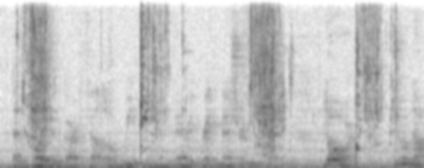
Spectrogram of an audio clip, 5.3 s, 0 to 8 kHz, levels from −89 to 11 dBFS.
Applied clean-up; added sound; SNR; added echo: none; Liquid; -1 dB; reverberation time 0.3 s.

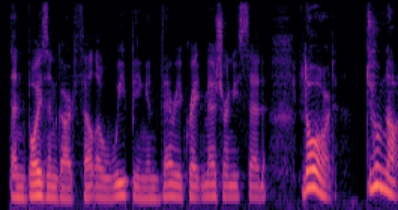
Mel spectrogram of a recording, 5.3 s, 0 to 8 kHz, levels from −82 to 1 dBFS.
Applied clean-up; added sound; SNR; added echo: none; none; none; none.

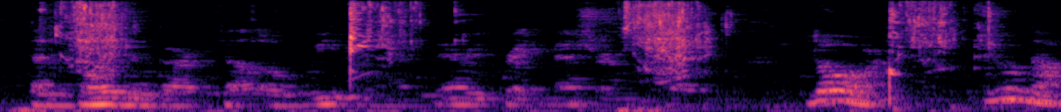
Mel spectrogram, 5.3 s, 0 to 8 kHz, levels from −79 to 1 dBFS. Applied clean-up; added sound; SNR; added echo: classical method WPE with log-MMSE.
